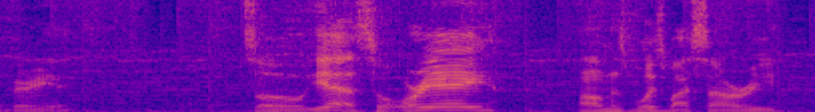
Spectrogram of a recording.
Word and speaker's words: Orie: but yeah that's Carmine next we have Miss orier yes it is pronounced orier not Ori someone actually said like Orient I'm like no no it's not or it's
